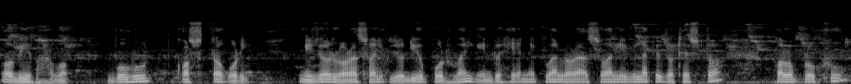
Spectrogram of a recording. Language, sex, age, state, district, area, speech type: Assamese, male, 60+, Assam, Goalpara, rural, spontaneous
